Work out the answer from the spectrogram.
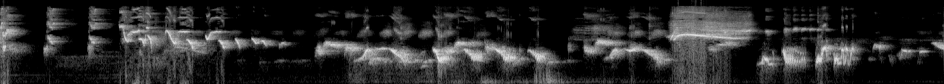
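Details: Night-time song of a white-rumped shama, a rapid, varied string of rich warbled notes rolling downward in quick succession, broken by a harsh noisy burst and sharp ticking notes.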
